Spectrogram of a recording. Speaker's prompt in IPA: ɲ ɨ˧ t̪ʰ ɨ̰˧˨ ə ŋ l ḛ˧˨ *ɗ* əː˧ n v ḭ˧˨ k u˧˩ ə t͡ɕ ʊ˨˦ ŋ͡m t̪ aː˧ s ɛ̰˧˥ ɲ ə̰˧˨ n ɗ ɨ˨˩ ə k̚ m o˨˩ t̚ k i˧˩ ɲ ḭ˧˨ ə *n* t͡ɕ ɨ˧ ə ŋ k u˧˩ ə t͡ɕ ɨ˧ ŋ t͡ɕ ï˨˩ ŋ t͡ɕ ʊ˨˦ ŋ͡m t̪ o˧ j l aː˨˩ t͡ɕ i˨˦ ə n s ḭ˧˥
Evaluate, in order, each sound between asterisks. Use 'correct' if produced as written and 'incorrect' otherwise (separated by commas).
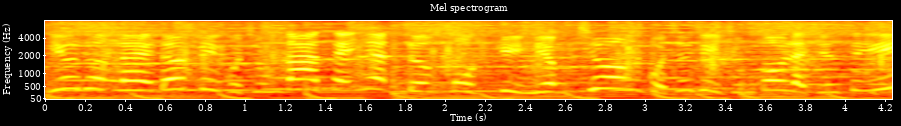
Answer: correct, incorrect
